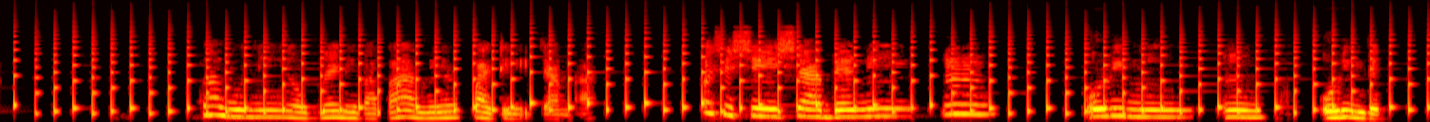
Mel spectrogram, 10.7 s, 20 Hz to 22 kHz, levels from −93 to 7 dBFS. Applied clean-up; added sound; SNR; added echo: classical method spectral subtraction.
